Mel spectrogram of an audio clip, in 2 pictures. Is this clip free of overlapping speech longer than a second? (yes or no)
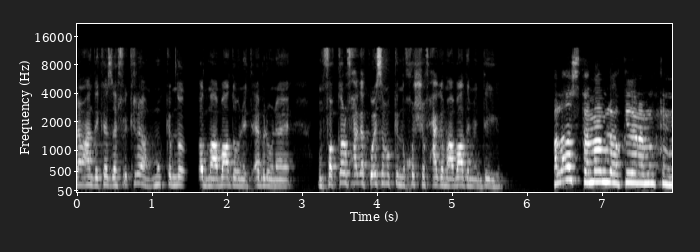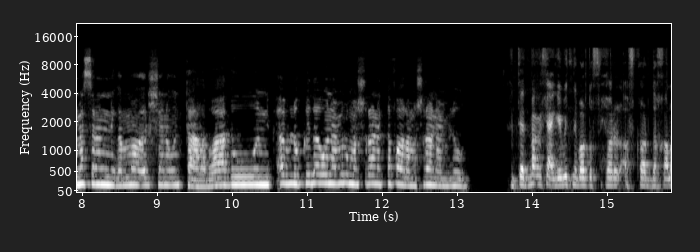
yes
